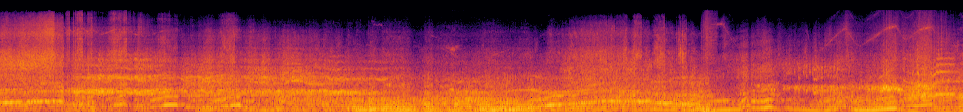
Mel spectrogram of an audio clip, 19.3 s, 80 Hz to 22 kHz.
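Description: Drift cars at Tours Speedway during a round of the French Drift Championship, including an orange BMW and a white Nissan S13, roar and scream with continuous tire squeal and revving engines, loud and close throughout.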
